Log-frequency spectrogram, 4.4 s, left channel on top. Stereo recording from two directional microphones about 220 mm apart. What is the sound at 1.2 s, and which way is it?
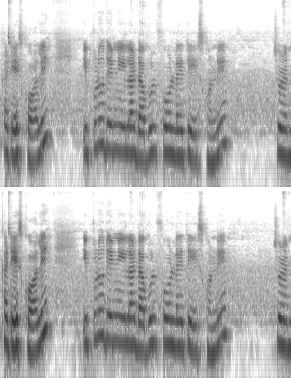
A woman's voice, 10° right (ahead or behind).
